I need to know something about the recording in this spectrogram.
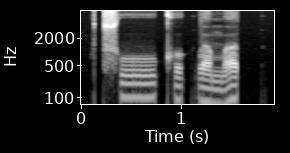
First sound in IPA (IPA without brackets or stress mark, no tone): t͡sʰ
